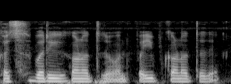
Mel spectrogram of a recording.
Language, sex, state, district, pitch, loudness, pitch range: Kannada, male, Karnataka, Koppal, 135 Hz, -18 LUFS, 130-145 Hz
